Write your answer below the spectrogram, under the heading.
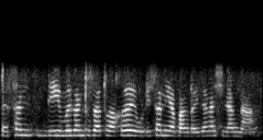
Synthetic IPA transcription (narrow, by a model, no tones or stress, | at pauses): dasandimɯzaŋtʰɔzatʰuwakʰɯjudisanijabaŋɾajzanasinaŋna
